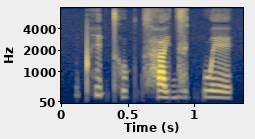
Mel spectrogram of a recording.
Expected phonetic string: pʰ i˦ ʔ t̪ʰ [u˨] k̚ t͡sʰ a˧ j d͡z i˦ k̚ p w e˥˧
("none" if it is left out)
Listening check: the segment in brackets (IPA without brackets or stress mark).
u˨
